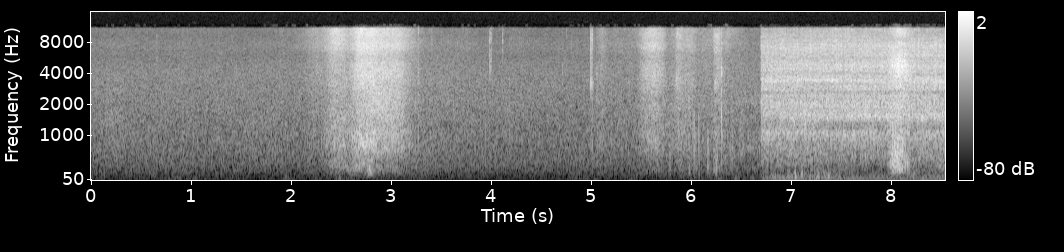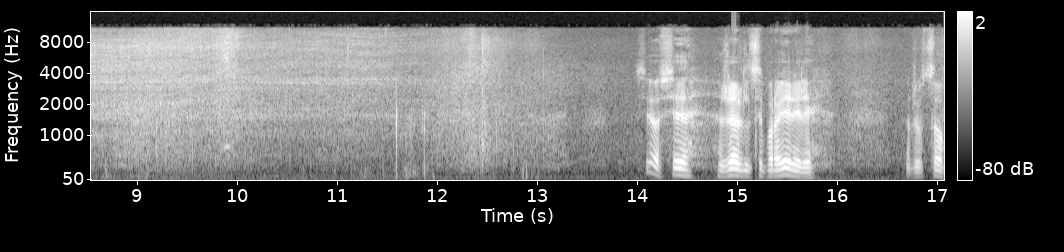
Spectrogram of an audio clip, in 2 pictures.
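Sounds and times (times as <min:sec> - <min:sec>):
steady rushing hiss: 0:00.0 - 0:17.0.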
